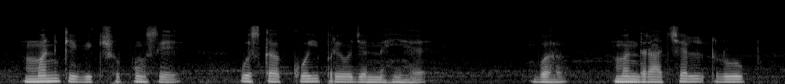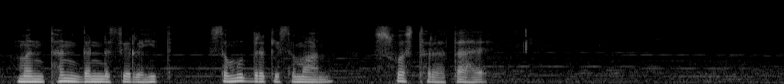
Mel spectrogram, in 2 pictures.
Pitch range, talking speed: 120-135 Hz, 85 wpm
